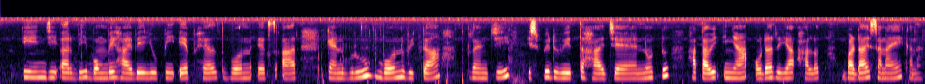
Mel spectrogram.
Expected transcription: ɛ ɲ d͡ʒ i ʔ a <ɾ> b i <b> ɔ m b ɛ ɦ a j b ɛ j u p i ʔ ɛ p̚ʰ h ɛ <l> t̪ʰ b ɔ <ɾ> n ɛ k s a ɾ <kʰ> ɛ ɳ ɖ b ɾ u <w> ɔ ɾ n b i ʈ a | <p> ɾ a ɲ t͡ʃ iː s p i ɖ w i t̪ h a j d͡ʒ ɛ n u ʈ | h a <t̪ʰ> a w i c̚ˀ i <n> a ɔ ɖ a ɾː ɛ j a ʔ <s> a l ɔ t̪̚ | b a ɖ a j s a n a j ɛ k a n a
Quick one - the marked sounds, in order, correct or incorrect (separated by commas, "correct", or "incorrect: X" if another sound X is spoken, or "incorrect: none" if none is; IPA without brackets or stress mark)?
correct, correct, correct, correct, incorrect: k, incorrect: b, incorrect: k, incorrect: t̪, incorrect: ɲ, incorrect: h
